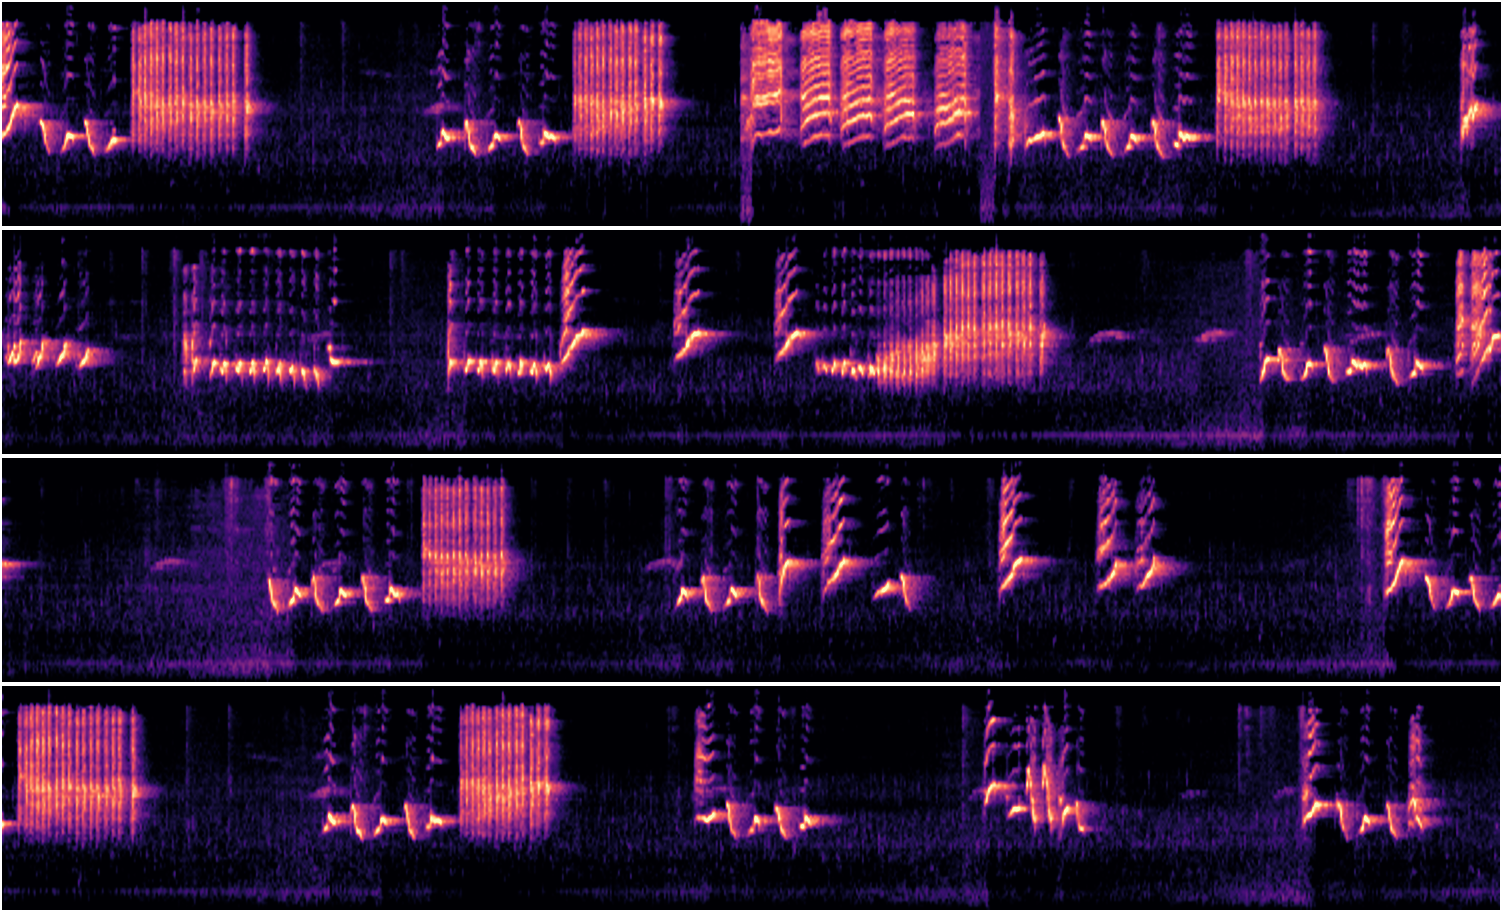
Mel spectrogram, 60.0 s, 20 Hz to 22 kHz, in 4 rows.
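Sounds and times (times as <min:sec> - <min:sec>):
bird trilling and whistling: 0:00.0 - 0:02.6, 0:04.2 - 0:06.8, 0:07.4 - 0:13.4, 0:14.6 - 0:16.2, 0:16.8 - 0:18.7, 0:19.4 - 0:21.1, 0:21.7 - 0:26.3, 0:26.9 - 0:30.4, 0:32.6 - 0:35.2, 0:36.5 - 0:39.3, 0:40.0 - 0:41.8, 0:43.8 - 0:46.5, 0:48.1 - 0:50.7, 0:51.9 - 0:53.3, 0:54.6 - 0:56.0, 0:57.7 - 0:59.4.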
